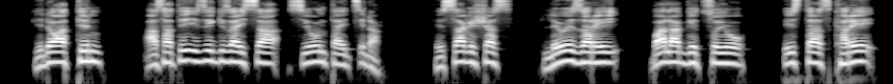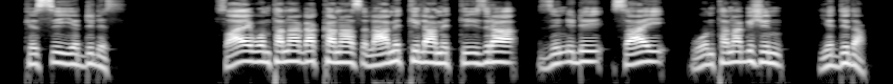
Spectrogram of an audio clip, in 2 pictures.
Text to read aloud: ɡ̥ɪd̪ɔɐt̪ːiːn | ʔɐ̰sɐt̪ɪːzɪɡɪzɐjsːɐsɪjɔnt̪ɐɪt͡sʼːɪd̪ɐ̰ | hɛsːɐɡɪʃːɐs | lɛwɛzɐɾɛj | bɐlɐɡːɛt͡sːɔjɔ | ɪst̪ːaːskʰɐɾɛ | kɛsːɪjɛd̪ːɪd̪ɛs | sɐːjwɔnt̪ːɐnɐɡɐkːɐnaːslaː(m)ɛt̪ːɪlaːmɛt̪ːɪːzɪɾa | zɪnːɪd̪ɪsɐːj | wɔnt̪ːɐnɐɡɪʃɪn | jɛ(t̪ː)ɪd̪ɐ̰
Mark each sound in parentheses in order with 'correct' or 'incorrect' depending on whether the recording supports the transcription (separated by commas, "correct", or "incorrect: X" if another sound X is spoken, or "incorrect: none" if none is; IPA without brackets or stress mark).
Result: correct, incorrect: d̪ː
